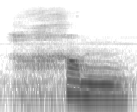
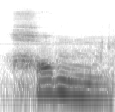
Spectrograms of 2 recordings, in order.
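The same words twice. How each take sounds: First: The word begins with a breathy H-like sound. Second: The word begins with a breathy H-like sound.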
